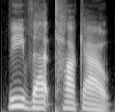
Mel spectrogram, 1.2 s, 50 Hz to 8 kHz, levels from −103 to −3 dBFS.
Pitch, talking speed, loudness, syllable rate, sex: 160 Hz, 210 wpm, -18 LUFS, 5.1 syllables/s, female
